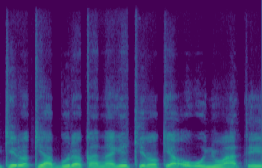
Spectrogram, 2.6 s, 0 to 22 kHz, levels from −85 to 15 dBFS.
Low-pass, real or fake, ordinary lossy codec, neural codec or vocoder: none; fake; none; codec, 44.1 kHz, 2.6 kbps, DAC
